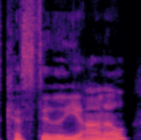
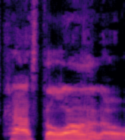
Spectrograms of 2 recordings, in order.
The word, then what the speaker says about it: Castellano: And Eric, I always want to say your last name at Cast as Castelliano, but I know that's not right. Can you pronounce it for me because I don't speak Italian. Yeah, it's Castellano. It's Italian.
